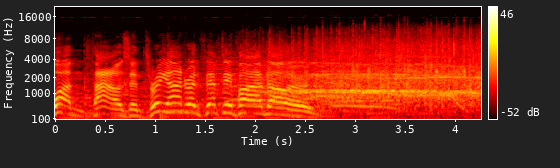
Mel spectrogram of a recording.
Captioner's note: cheering and applause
